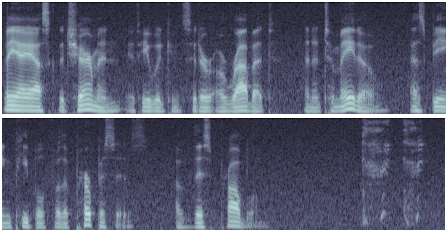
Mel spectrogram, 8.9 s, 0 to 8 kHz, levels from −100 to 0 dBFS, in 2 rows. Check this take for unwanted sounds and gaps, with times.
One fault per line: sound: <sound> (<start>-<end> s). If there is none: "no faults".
sound: cough (8.0-8.7 s)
